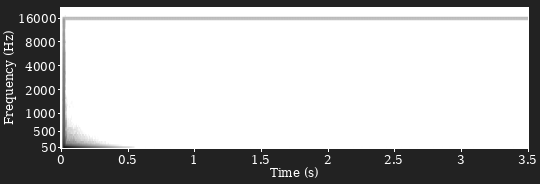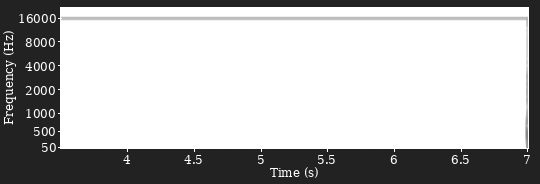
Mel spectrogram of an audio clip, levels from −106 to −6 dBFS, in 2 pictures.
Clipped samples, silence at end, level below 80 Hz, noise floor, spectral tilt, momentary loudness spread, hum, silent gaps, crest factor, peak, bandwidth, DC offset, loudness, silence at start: under 0.1%; 6.8 s; -50 dBFS; -71 dBFS; -6 dB/octave; 0 LU; 50 Hz at -120 dBFS; none; 24 dB; -14 dBFS; 16.5 kHz; under 0.1%; -59 LUFS; 0.05 s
